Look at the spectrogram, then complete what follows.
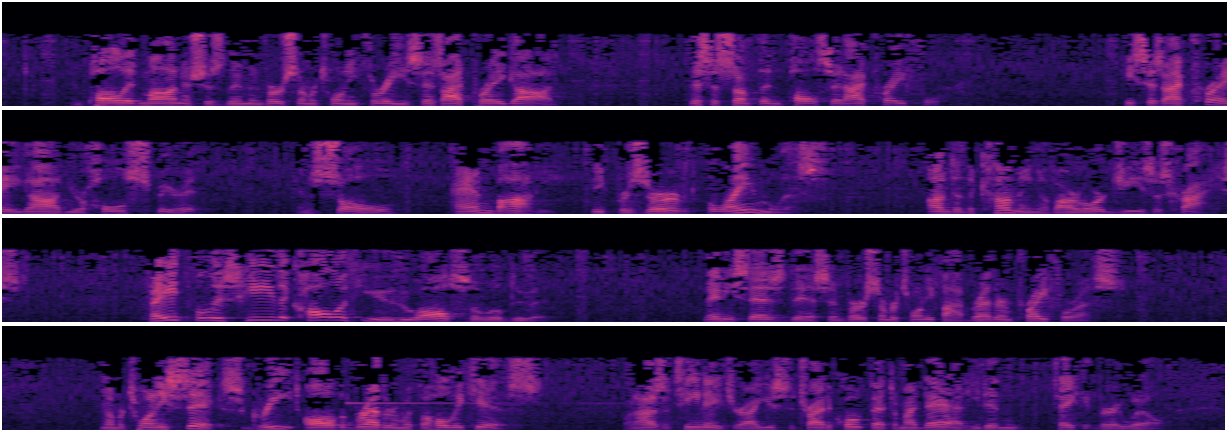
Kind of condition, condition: setting, large echoing room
